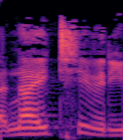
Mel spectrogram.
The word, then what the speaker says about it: naivety: And her weakness is sort of naivety. Did I say that right? Yeah, naivety, meaning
